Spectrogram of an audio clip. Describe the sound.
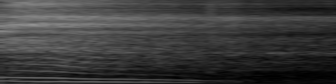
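A deep breath released from the stomach after being held at the top during a breathing exercise, heard as a long, airy exhale with a faint voiced edge that falls in pitch and fades gradually.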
